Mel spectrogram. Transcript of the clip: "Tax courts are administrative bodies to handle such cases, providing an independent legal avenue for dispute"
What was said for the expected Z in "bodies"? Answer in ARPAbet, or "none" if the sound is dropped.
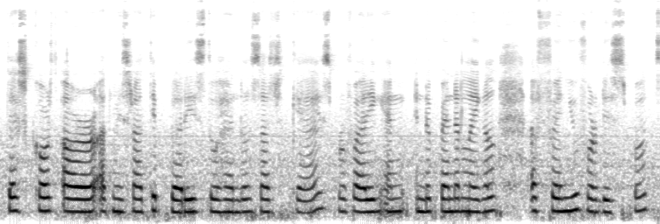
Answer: S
